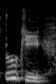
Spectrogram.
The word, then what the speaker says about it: Uki: is dutch um because when i asked them how to pronounce their name it's not aki it's not uh i've heard so many different variations i can't even think of them but it's uki uh it actually means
